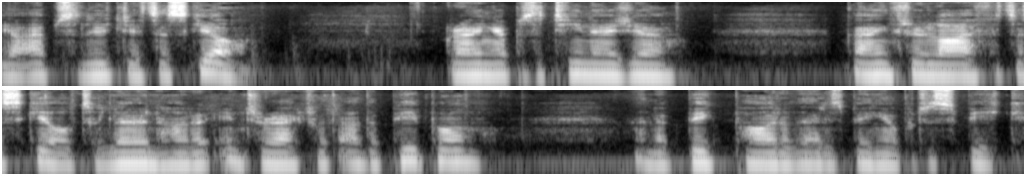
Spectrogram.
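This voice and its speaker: In a very clean recording with a silent background, a man talks at a fairly quick pace with long, frequent pauses, his medium-pitched voice somewhat breathy and his intonation fairly even. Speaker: stuttering coach. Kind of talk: casual advice vlog. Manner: stutters; halting, with fillers.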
